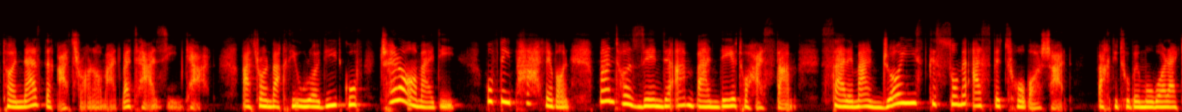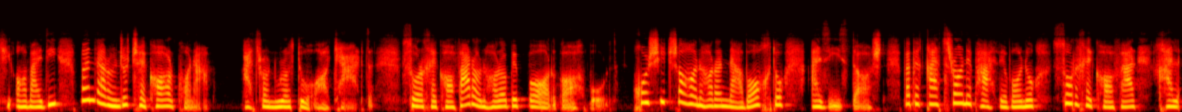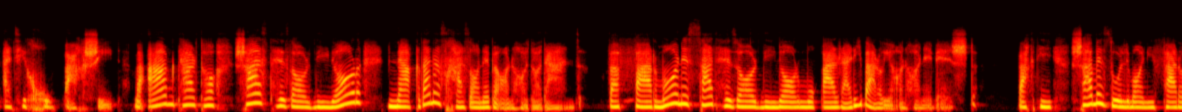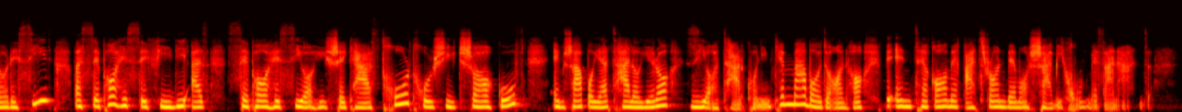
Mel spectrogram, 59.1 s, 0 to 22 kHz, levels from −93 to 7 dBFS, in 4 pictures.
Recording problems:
muffled; slightly; fading above 4 kHz

